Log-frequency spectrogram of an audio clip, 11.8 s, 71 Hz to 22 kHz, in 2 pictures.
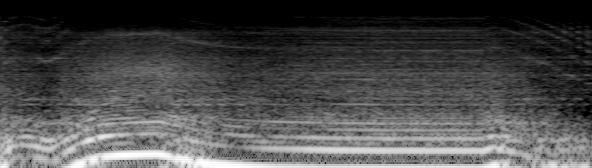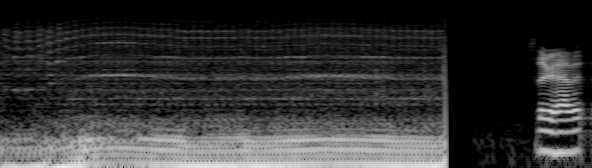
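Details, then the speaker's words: Turbo K-swap Mazda Miata, first start after the engine re-swap: catches and revs, then a rising and falling whine with chatter over the idle; the owner thinks the clutch needs bleeding (release bearing) and a pipe may be hitting the O2 sensor. Squeal and chatter at start. "starts make some weird noises i think some things are just like hitting other things like it could be this pipe right here it's hitting the o2 sensor and it's like chattering uh the clutch needs to be blood so it's that's what that like weird squealing noise was"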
